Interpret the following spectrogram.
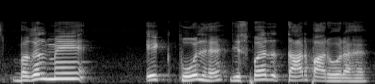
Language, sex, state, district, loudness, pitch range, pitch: Hindi, male, Jharkhand, Palamu, -13 LUFS, 180-220 Hz, 190 Hz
